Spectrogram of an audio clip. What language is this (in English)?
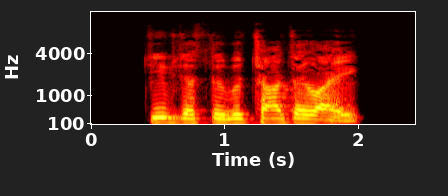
Sindhi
